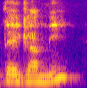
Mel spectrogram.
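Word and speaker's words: 手紙: Yang pertama ada kanji kertas kami, kemudian tegami. T itu tangan ya. Kemudian kami itu jadi ga, kami itu jadi tangan, tegami artinya surat. Surat ya. T itu tangan, kemudian kaminya menjadi gami, dibacanya jadi tegami.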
